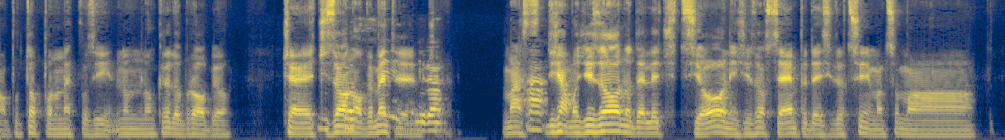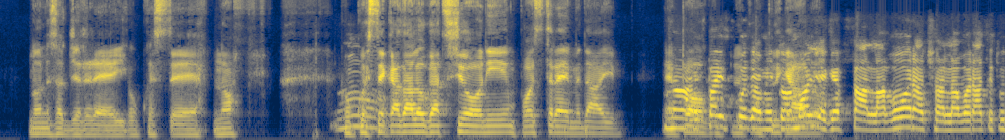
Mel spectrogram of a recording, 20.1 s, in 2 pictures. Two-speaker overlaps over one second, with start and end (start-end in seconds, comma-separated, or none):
3.2-4.4, 16.7-18.4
